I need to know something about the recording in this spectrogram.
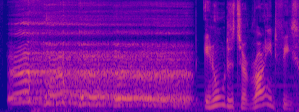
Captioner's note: sound of horse crying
